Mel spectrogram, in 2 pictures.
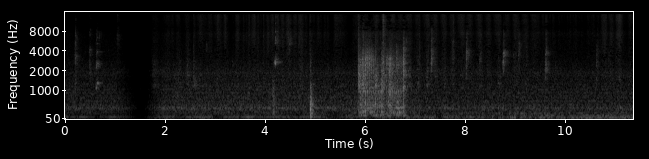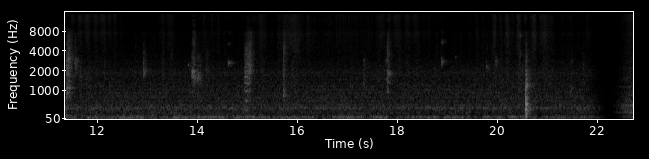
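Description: A hand pump-up sprayer hissing briefly about six seconds in, amid scattered short squeaks and clicks from work on a wet hardwood floor, over a low steady hum.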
